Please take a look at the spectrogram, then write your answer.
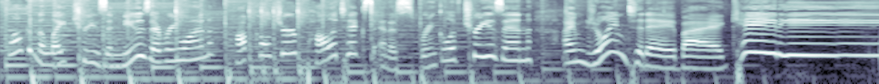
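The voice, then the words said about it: Radio announcer voice. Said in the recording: “I like the radio announcer voice.”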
